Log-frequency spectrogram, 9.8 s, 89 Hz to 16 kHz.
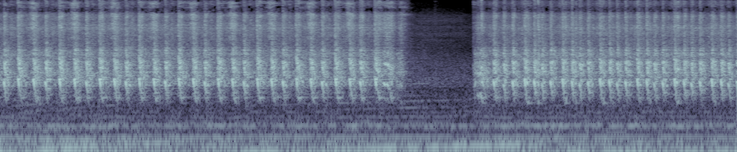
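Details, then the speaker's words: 1987 Yamaha Venture Royale 1300cc motorcycle, long-stored barn find, carbs just reinstalled: steady rhythmic starter cranking, a short pause, then more cranking that never catches; cranks but no start, no fuel delivery because the fuel pump is unplugged. "I want to see if it's actually spraying any fuel it's not I can see see it cuz it's not hooked up right there"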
